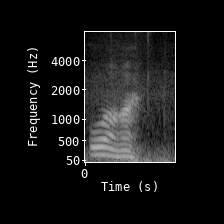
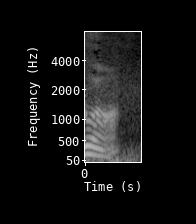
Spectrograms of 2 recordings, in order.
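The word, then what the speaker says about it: Hoara: Alors un message de O'Hara. Non, c'est pas un Irlandais, j'ai déjà dit, c'est un frère de l'espace qui communiquait avec Guinness Sargusa et qui s'écrit H-O-A-R-A. H-O-A-R-A. Allons-y avec O'Hara.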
